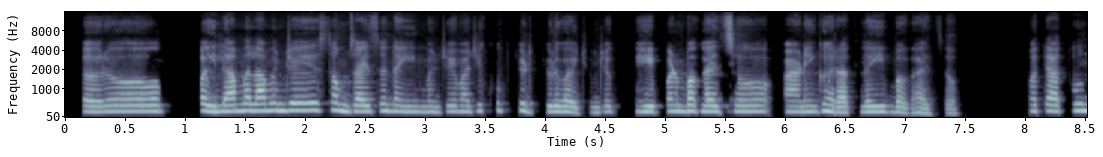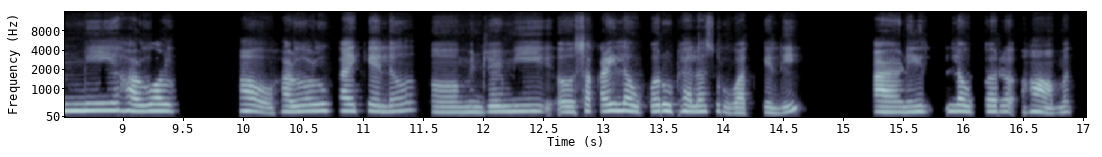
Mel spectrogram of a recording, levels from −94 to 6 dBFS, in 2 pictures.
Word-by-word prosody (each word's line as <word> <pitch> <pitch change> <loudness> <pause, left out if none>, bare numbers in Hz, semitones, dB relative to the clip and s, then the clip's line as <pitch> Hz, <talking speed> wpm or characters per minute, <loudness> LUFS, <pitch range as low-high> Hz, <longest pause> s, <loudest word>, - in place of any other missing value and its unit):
तर 195 0 +1
अ, 210 +1 +2 0.3
पहिला 215 -2 +4
मला 235 +1 +4
म्हणजे 250 +1 +3
समजायचं 225 -2 +1
नाही. 200 -2 -2
म्हणजे 195 +1 -4
माझी 205 +1 -4
खूप 240 -1 -9
चिडचिड 205 -2 -1
व्हायची. 190 -4 0
म्हणजे 200 +3 -6 0.3
हे 200 - +4
पण 215 0 +1
बघायचं 205 -1 +1 0.2
आणि 195 0 0
घरातलंही 195 -1 +1
बघायचं. 155 -4 -4 0.6
मग 220 - -3
त्यातून 235 +2 +2
मी 245 +1 +3
हळूहळू 230 0 +3 0.6
हो, 210 -6 +2
हळूहळू 215 +3 +2
काय 230 0 +3
केलं 220 +3 -2
अ, - - -6 0.2
म्हणजे 185 +2 -2
मी 215 +1 -2
अ, 190 +1 +1
सकाळी 220 +2 +2
लवकर 215 -1 +2
उठायला 215 -2 +2
सुरुवात 170 -6 -3
केली 175 - -2 0.7
आणि 190 +1 +2 0.3
लवकर 205 -1 0 0.2
हां, 195 -5 +3
मग 185 - -6
210 Hz, 140 wpm, -23 LUFS, 195-225 Hz, 0.7 s, पहिला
